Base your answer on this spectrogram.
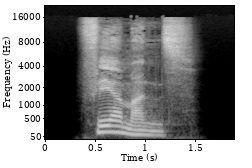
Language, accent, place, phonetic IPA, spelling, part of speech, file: German, Germany, Berlin, [ˈfɛːɐ̯ˌmans], Fährmanns, noun, De-Fährmanns.ogg
- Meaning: genitive of Fährmann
